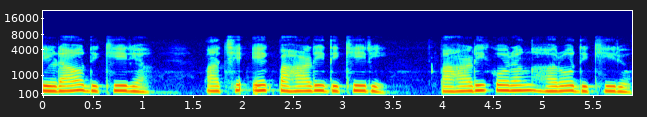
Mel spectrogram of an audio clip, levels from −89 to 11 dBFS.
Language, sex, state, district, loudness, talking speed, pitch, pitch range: Rajasthani, female, Rajasthan, Nagaur, -14 LUFS, 110 wpm, 195 Hz, 185-210 Hz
